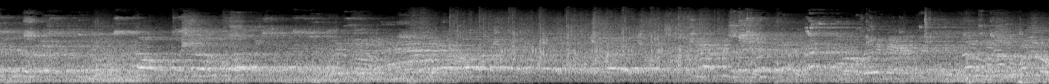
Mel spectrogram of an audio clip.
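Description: A basketball bouncing on a hardwood gym floor in repeated dribbles, with players' and spectators' voices, all echoing in the gym.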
